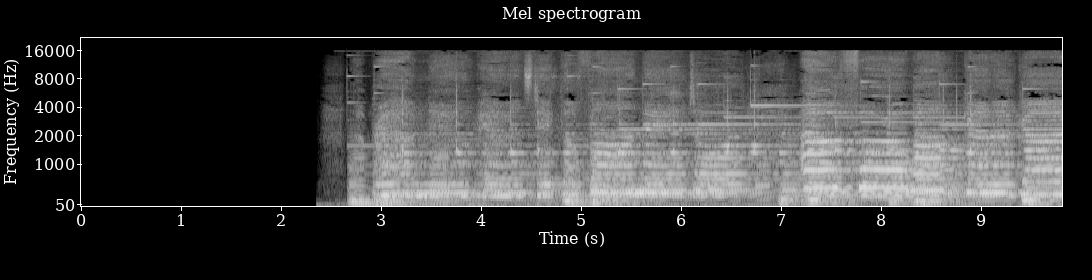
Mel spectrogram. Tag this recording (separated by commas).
Music, Christmas music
